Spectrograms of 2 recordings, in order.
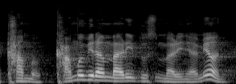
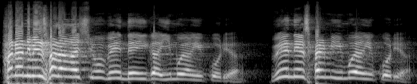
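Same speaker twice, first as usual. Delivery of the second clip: loud, high, bitter complaint; resentful outburst; 7 semitones higher, 12 dB louder than usual. Retold or imitated. Bitter believer complaining to God, loud and high. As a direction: hurl the grievance upward. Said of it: "속에서 올라오는 게 있는 거죠".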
